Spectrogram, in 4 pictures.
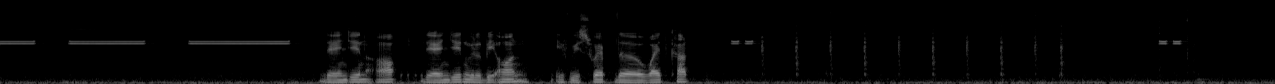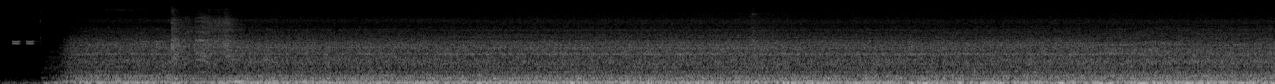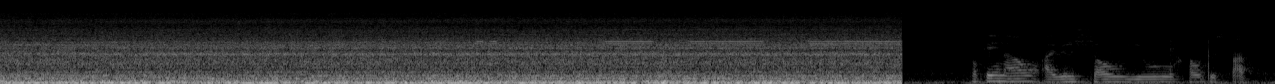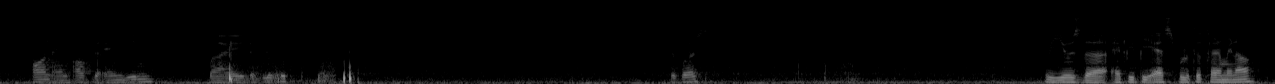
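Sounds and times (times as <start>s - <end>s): short electronic beeps: 0.0s - 3.1s, 7.3s - 7.7s, 11.6s - 12.0s, 12.9s - 13.2s, 31.5s - 34.5s
engine starting and idling: 13.2s - 34.5s.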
